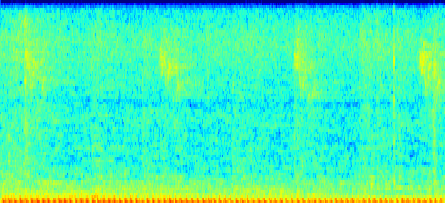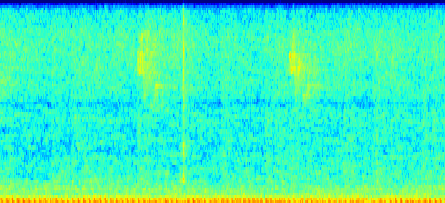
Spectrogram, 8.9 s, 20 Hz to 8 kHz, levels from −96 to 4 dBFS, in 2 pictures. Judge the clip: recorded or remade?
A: recorded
